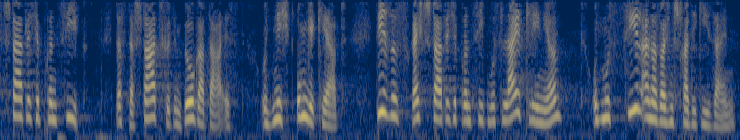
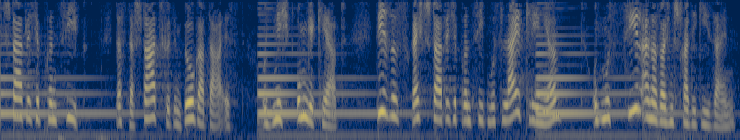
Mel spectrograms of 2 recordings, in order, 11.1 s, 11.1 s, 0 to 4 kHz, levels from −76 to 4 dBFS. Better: first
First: none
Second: background sound (Acoustic guitar); 9 dB below the speech

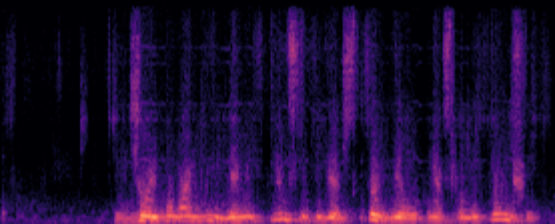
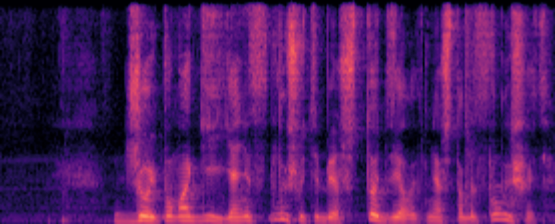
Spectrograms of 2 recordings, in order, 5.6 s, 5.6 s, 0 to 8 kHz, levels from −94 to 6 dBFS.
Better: second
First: noise reduction (neural separator model SepFormer DNS4)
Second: none

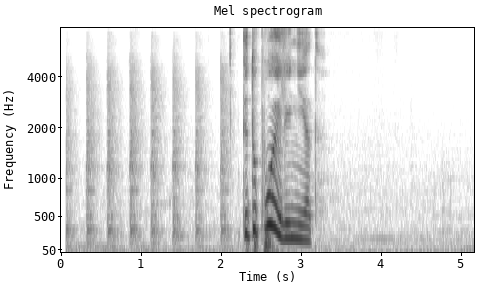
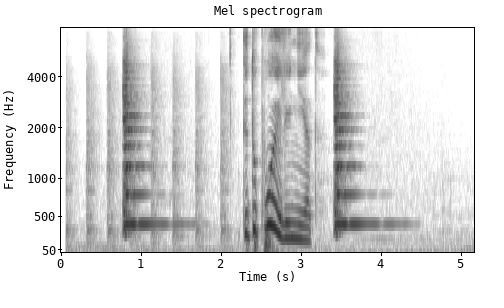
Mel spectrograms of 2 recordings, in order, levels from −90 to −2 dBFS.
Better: first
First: none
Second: background sound (Bowed string instrument); 1 dB above the speech

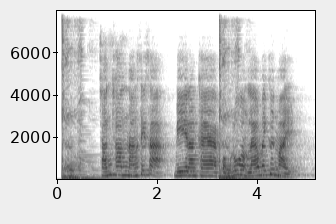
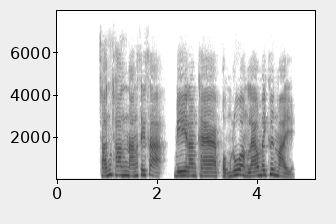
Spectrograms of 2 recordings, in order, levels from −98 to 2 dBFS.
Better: second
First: background sound (Thump, thud); 8 dB below the speech // room echo; dies away in 0.4 s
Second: none

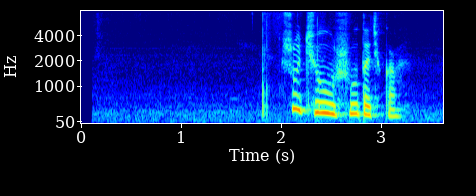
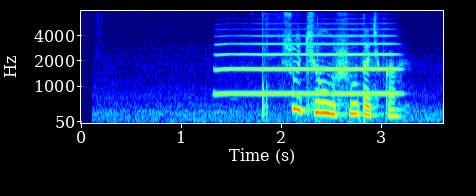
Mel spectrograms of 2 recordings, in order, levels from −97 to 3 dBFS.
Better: first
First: none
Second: background sound (Trumpet); 10 dB below the speech

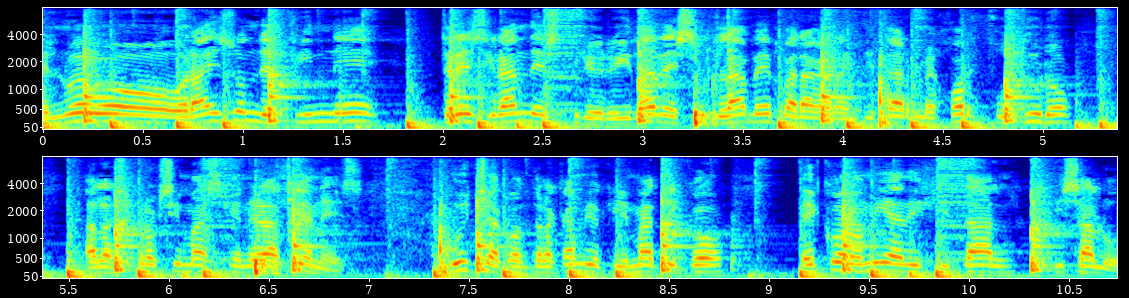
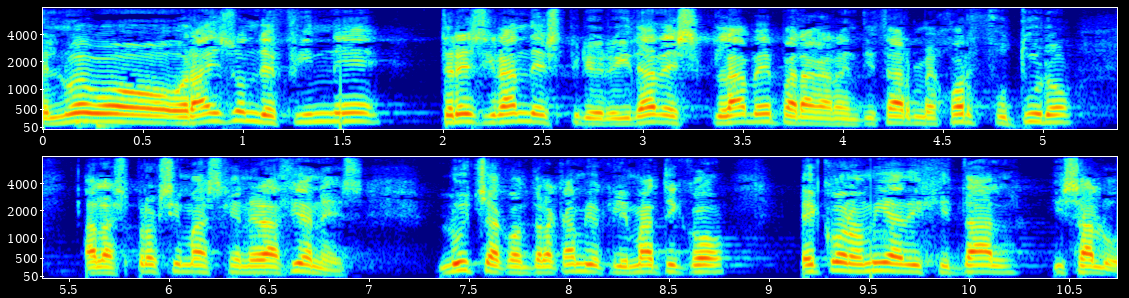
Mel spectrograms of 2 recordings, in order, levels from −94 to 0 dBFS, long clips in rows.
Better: second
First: background sound (Drum kit + Walk, footsteps); 1 dB above the speech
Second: none

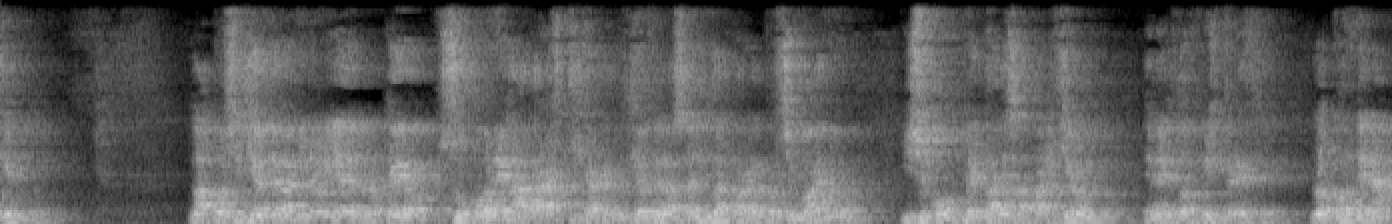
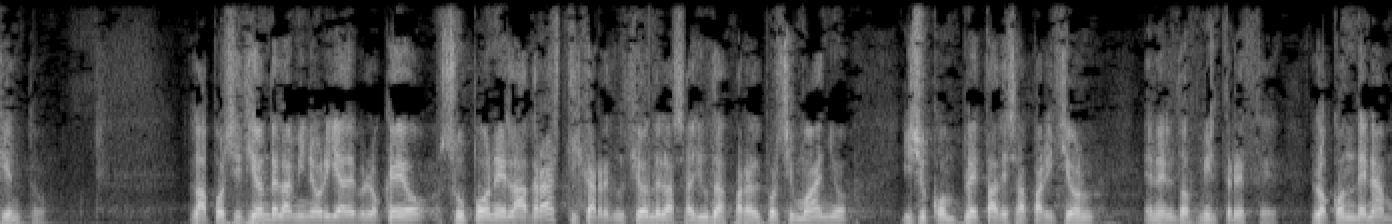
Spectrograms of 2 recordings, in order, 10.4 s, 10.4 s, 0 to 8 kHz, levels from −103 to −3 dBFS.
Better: second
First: room echo; dies away in 1.1 s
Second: none

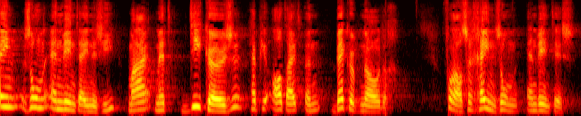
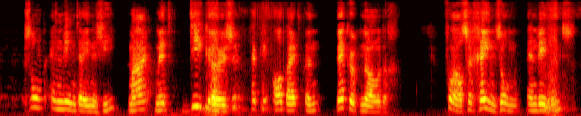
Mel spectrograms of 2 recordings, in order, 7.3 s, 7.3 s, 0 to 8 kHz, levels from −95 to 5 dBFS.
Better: first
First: none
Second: noise reduction (neural mask model DeepFilterNet 3)

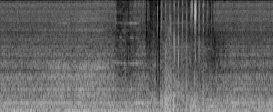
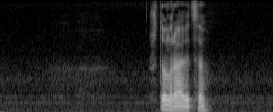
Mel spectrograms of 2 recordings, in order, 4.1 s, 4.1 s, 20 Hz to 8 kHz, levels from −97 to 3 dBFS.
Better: second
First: noise reduction (neural separator model SepFormer DNS4)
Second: none

